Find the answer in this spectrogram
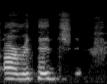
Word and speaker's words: Armitage: I know I say it wrong. It's Armitage. Armitage. See, I'm so sorry. And you're my friend. She's like my neighbor, and I say it wrong all the time. But sorry. Forgive me. Okay. It's because of Richard Armitage. Yeah. I love him so much, and so I always say it that way.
